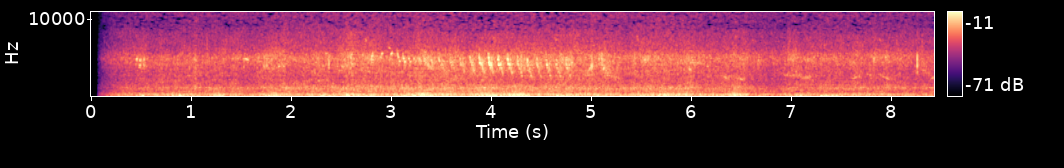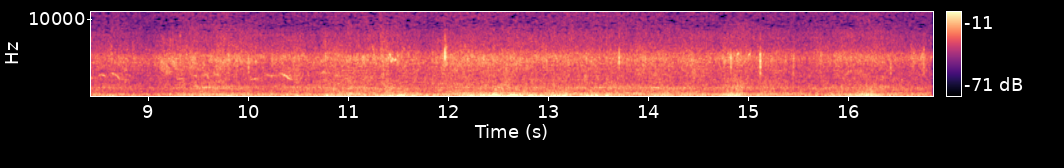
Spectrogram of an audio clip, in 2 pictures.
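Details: Honeybees returning to their hive with spring pollen on 28 March, a dense continuous low hum of many wings with bright high hiss, steady throughout with a few louder close passes.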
